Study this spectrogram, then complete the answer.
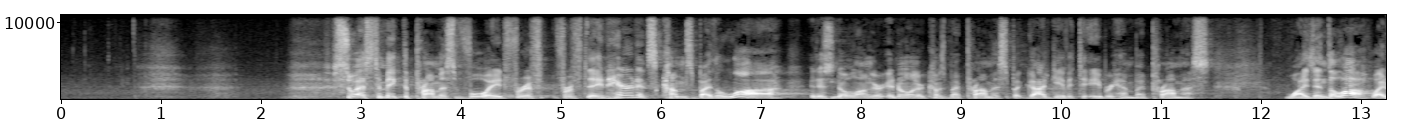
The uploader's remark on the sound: Audio file of the Sunday Morning Sermon.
